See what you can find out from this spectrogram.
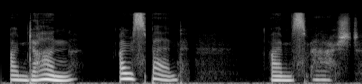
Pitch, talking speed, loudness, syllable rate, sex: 210 Hz, 65 wpm, -15 LUFS, 3.1 syllables/s, female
